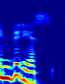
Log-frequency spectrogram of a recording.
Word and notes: invidious: British English

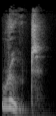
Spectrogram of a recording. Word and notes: route: British English

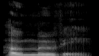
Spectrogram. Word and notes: home movie: British English

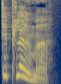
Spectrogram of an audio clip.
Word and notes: diploma: British English

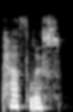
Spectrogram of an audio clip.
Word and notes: pathless: American English

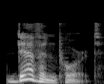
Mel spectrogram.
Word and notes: davenport: British English

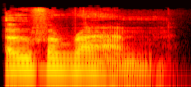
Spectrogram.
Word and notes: overran: British English

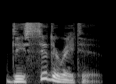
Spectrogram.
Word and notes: desiderative: British English

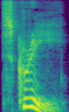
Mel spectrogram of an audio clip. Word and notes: scree: British English

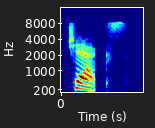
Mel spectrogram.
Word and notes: checks: British English

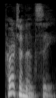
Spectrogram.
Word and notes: pertinency: British English

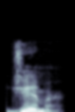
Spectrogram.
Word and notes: jammer: British English

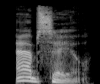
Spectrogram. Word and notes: abseil: American English

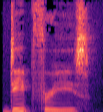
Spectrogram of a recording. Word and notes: deep-freeze: American English

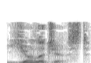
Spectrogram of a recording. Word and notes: eulogist: British English

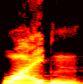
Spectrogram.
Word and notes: widen: American English

